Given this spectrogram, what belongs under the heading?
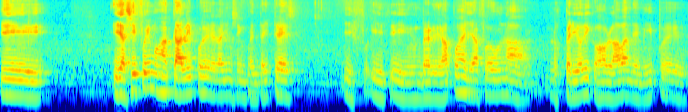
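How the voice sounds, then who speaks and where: Noticeable background noise behind a man of medium pitch, at a fairly slow pace with long, frequent pauses. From Ecuador. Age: 80s+. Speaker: former tennis player and coach. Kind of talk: interview answer.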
